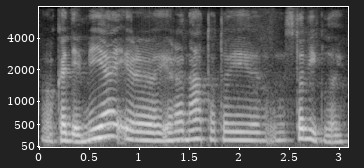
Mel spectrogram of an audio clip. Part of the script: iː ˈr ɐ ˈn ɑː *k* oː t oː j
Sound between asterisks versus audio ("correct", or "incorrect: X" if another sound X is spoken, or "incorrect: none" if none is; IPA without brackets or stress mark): incorrect: t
